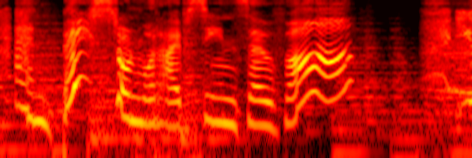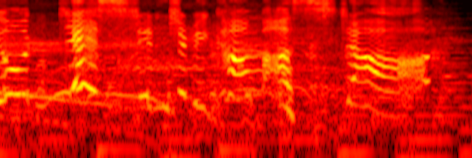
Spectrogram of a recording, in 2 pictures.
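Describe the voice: In a cartoonish character voice, a woman speaks at an extremely high pitch with a bright, sharp tone, big pitch swings and a slow pace, faint music playing in the background.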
